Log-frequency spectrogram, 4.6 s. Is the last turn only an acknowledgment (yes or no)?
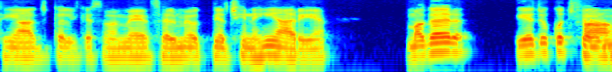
yes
